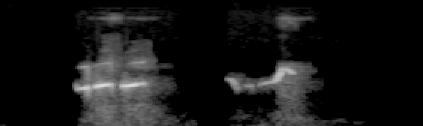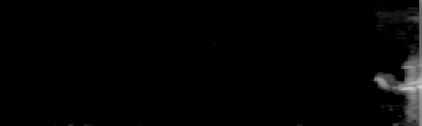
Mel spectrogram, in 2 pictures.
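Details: Chinese hwamei of the ground type singing contest song: two loud paired whistled notes, then a softer upward-swept whistle, a silent stretch, and a final strong whistled note.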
